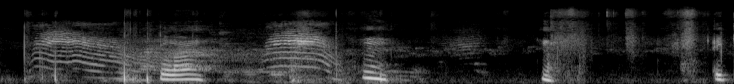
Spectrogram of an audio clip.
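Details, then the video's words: Talkative male house cat at home, wanting his owner to play with him: drawn-out wavering meows, then short yowls, with a woman speaking Khmer between calls and brief handling noises. "Talkative cat wants his owner to play with him."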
